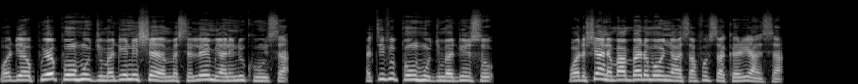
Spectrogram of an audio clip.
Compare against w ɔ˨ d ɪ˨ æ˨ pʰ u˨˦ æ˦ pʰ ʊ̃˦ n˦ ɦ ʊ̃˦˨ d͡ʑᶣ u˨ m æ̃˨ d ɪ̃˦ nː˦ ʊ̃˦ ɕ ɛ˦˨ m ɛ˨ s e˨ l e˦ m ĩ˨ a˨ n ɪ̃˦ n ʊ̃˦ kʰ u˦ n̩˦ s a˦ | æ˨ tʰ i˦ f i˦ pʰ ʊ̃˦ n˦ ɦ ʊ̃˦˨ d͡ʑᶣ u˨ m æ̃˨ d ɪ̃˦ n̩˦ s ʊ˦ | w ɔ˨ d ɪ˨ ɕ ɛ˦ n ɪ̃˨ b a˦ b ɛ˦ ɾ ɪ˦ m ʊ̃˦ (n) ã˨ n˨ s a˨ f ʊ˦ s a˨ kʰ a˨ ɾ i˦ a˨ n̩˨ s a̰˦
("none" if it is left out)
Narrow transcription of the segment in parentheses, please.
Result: ɲ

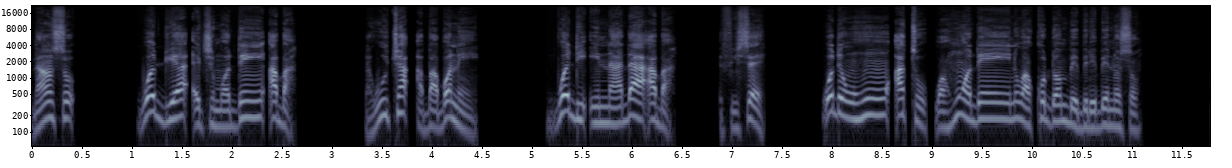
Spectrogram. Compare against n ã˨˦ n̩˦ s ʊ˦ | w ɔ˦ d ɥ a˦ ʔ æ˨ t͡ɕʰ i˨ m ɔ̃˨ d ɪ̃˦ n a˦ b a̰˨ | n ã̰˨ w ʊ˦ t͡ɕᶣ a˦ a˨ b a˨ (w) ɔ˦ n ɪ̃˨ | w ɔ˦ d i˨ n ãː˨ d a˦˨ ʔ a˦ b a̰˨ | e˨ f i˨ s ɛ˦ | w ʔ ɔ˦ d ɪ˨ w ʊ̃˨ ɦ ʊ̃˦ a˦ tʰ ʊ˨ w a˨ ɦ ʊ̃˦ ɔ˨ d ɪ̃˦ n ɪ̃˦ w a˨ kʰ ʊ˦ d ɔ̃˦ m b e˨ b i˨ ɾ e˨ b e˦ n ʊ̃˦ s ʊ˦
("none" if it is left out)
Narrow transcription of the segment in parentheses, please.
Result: b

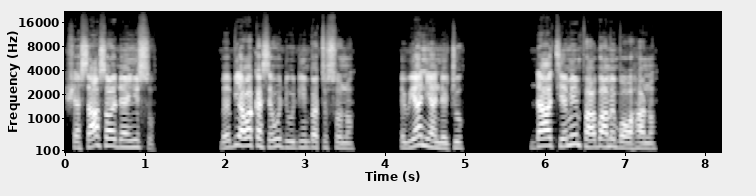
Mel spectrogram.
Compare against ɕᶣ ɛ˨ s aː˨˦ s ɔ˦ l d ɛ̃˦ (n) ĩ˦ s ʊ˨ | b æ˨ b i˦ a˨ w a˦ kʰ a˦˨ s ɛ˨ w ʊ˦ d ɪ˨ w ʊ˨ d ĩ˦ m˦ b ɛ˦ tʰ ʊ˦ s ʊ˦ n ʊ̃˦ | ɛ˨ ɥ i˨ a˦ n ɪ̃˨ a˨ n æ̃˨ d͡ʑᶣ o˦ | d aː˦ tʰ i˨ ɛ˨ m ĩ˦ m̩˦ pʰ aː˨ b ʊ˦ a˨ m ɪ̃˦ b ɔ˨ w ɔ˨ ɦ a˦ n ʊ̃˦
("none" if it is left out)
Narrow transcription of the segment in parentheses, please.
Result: ɲ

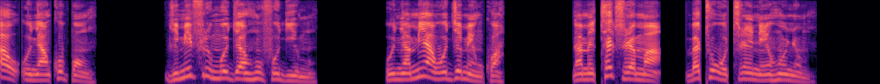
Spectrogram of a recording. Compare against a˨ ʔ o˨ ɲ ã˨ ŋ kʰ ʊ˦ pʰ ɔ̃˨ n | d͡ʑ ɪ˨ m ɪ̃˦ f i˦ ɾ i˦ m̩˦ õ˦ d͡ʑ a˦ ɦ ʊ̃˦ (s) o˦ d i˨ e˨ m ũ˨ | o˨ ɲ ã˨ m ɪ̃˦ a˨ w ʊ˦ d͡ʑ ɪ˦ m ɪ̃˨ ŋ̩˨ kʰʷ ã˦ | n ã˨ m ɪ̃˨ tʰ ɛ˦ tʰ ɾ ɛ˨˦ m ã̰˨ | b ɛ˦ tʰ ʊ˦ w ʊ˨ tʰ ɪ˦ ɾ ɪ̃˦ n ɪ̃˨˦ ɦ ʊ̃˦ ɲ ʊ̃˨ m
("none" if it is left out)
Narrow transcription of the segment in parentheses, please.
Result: f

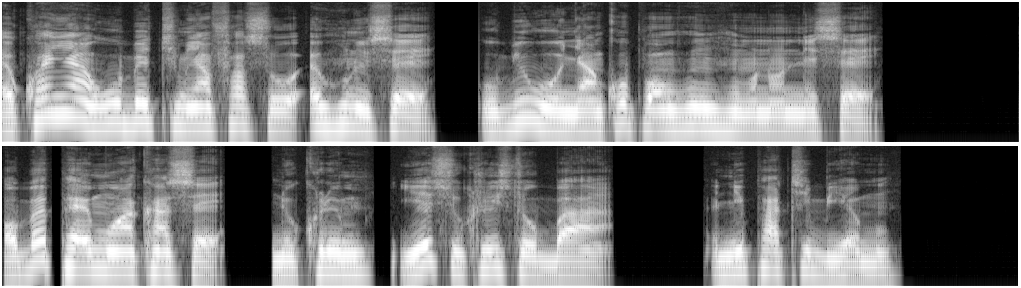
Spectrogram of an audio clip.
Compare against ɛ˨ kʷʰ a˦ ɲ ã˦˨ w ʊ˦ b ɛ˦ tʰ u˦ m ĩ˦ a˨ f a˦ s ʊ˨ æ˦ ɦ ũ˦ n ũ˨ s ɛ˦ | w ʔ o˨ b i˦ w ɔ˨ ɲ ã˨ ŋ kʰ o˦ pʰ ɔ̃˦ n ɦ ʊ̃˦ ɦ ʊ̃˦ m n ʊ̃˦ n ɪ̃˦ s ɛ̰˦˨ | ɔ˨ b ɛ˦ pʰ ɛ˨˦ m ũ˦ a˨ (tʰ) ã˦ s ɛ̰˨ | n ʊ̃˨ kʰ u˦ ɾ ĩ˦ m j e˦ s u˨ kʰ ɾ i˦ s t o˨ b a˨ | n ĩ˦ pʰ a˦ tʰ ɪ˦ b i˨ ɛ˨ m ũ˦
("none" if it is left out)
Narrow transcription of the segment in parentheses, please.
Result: kʰ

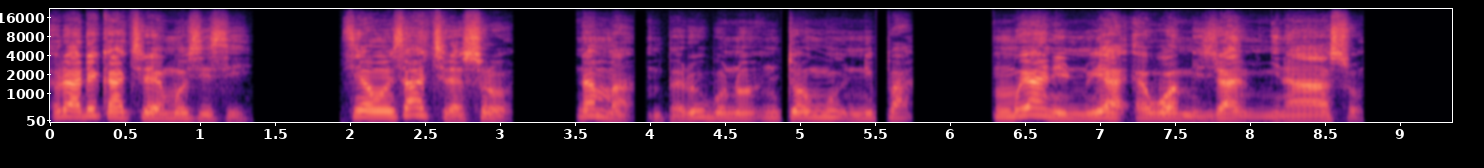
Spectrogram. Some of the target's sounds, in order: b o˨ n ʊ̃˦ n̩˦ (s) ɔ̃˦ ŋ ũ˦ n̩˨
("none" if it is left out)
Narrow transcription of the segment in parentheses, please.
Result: t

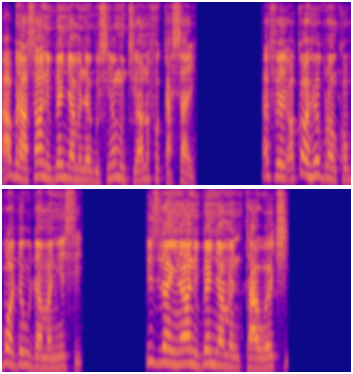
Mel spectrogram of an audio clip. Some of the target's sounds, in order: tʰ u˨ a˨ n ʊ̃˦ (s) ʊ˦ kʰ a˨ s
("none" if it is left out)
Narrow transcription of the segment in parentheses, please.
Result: f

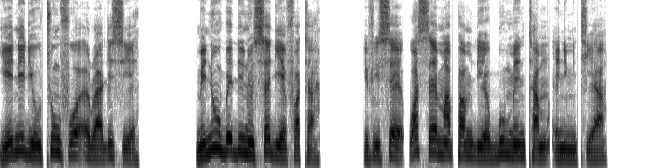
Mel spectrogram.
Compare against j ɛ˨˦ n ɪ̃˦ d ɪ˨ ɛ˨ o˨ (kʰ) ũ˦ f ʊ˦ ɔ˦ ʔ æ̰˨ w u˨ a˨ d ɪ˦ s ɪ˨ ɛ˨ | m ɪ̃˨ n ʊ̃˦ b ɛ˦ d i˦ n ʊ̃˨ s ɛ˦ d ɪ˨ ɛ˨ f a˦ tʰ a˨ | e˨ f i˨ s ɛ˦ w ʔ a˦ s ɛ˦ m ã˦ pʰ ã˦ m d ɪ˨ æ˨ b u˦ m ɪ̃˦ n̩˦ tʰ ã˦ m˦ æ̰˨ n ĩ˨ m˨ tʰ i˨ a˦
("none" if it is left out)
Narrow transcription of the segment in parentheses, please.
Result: tʰ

